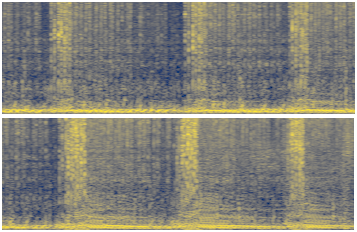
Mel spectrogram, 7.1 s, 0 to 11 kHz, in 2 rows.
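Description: Harley-Davidson Iron 1200's air-cooled Evolution V-twin, Stage 1 tuned with Screaming Eagle and Vance & Hines exhaust, close-miked at the exhaust outlet. It is revved hard in repeated throttle blips, the loud engine note rising and falling several times, with sharp cracks among the blips.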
